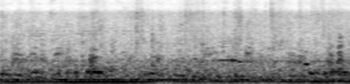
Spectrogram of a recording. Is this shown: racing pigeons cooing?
yes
